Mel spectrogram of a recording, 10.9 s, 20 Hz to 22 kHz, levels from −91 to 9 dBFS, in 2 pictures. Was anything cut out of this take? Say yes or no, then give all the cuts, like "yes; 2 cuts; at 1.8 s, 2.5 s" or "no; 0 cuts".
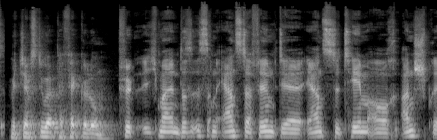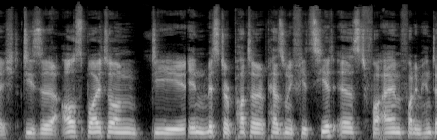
yes; 5 cuts; at 1.7 s, 2.6 s, 3.4 s, 7.8 s, 8.8 s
